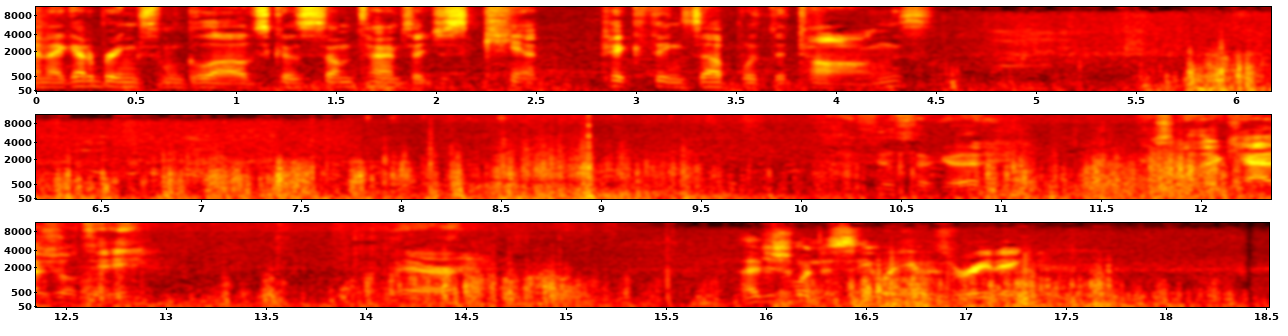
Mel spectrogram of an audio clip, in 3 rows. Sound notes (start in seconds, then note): 4.8 wind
